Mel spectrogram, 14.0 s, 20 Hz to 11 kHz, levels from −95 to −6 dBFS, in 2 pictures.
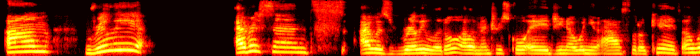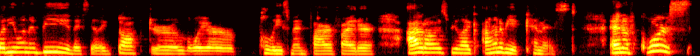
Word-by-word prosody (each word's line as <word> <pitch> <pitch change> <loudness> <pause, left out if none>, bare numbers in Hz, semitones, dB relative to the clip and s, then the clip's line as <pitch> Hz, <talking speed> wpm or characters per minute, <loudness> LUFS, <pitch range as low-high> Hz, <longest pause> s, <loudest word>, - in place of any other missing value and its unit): Um, 305 +2 +5 0.4
really? 340 - +4 1.0
Ever 285 +7 +7
since 275 -5 -6 0.2
I - - +6
was 215 -6 +1
really 205 +5 +2
little- 205 +4 0
elementary 200 0 -1
school 205 +1 -2
age, 195 -1 0
you 195 - -4
know, 190 -1 -2
when 195 0 0
you 190 - -4
ask 185 +1 -4
little 185 -2 -4
kids, 225 -2 -3
"Oh, - - -1
what 260 +2 +3
do 265 - +2
you 275 - 0
wanna 265 -1 -5
be?" 275 -1 0
they 180 -3 -6
say, 180 - -12
like, 175 0 -10
"doctor, 200 -3 -4
lawyer, 175 -2 -3 0.3
policeman, 185 -4 -5
firefighter"- 175 -1 -3 0.3
I - - +10
would 260 0 +3
always 250 -2 -2
be 235 -1 -5
like, 215 -1 -2
"I 215 - 0
wanna 260 +2 +1
be 230 -4 +1
a - - -5
chemist," 180 -5 -12 0.3
and, 235 +2 +7
of 250 0 -3
course, 320 -1 0
210 Hz, 190 wpm, -25 LUFS, 185-260 Hz, 1.0 s, I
